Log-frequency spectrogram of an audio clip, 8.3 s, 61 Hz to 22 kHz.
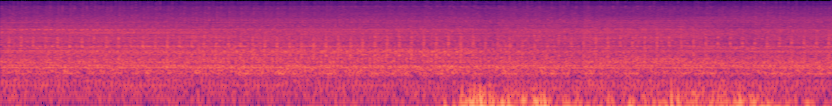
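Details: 2005 Acura TL petrol V6 at 172,300 miles, cold start and rev: busy, clattery running with a loose engine knock, roughly two beats a second.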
